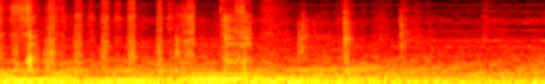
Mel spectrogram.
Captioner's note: Lana panting and sniffing; soft tense orchestral music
